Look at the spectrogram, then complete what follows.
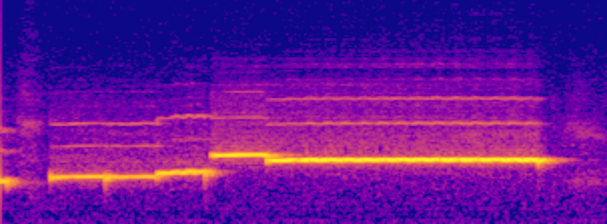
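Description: STL Nightingale tenor C ocarina played solo with a pure, flute-like tone. After a short breath near the start, a few notes step upward, and then one long note is held for about three seconds and ends just before the close.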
